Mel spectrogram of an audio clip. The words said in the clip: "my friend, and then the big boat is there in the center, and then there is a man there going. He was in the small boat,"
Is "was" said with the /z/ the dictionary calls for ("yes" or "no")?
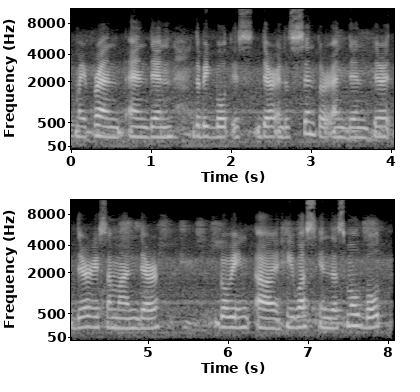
no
